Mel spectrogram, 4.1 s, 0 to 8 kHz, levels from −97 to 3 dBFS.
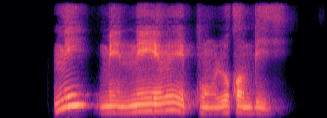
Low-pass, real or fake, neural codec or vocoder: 7.2 kHz; fake; codec, 24 kHz, 0.5 kbps, DualCodec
